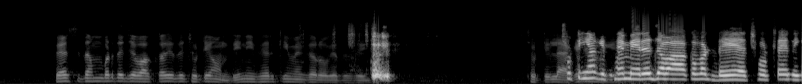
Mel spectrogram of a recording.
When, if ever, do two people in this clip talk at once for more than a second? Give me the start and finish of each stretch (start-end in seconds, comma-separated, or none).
none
